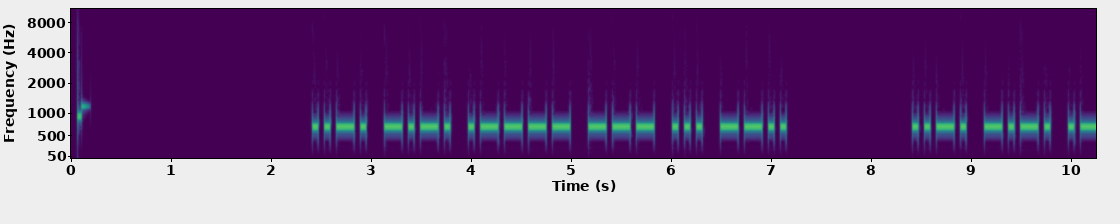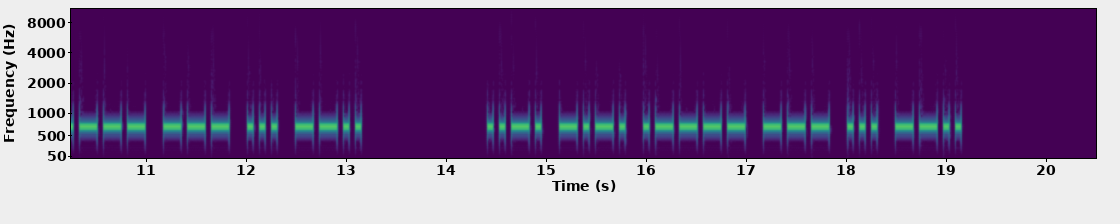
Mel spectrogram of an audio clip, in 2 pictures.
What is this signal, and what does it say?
Morse code, heard as a keyed tone, about 21 wpm, 700 Hz. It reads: FC1OSZ FC1OSZ FC1OSZ
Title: DXCC-100 Call Signs - 6 Characters - Repeated 3x - 20wpm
